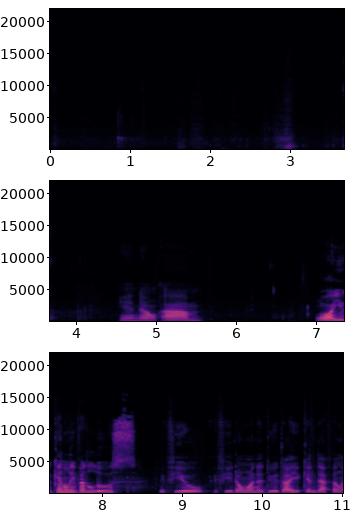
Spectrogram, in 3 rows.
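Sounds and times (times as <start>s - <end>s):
rustling cloth: 0.0s - 11.0s
zipper: 0.9s - 4.3s.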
